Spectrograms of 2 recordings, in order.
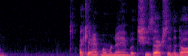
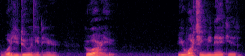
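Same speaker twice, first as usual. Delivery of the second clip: higher-pitched, mock-alarmed demand; acted confrontation; 6 semitones higher, 3 dB louder than usual. Woman confronting the man hiding in her closet, mock angry. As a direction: demand answers as if catching an intruder.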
